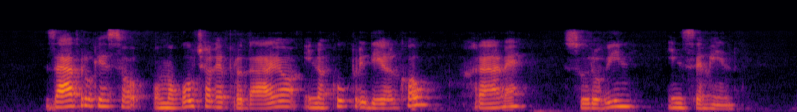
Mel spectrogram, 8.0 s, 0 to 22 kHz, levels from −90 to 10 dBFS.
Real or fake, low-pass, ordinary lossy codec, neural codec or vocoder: fake; 7.2 kHz; none; codec, 16 kHz, 4 kbps, FunCodec, trained on LibriTTS, 50 frames a second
